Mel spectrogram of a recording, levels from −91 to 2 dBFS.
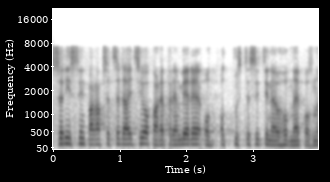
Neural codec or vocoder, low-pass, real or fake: codec, 16 kHz, 0.8 kbps, ZipCodec; 7.2 kHz; fake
